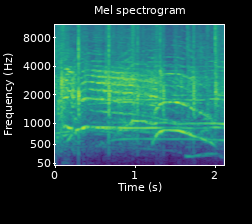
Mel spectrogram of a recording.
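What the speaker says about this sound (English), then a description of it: "Applaud so I feel good about myself." An audience at a comedy salon show cheers and claps. Raised whooping voices glide up and down over a few scattered claps in a short, lively burst.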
